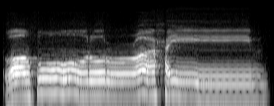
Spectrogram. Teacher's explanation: Innallaha ghafurur. Idgham bila gunnah. Asalnya ghafurun. Datang ra jadi ghafurur.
